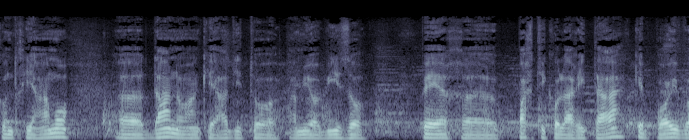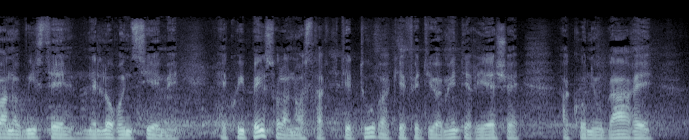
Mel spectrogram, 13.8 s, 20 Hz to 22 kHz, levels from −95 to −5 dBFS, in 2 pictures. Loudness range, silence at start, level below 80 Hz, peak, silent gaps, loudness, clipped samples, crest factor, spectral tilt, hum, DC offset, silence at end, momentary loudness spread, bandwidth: 3 LU; 0 s; -52 dBFS; -10 dBFS; none; -29 LUFS; under 0.1%; 20 dB; -6.5 dB/octave; none; under 0.1%; 0 s; 9 LU; 13.5 kHz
